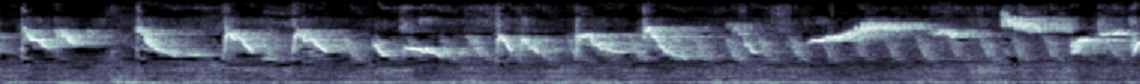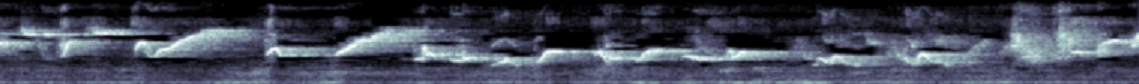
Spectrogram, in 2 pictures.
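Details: Pleci buxtoni from Gunung Karang delivers a continuous stream of high, rapid chirps and brief trills, varied and jumbled, with a faint low hum underneath.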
